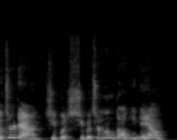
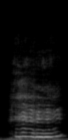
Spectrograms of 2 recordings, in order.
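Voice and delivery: put-on high childlike hee-hee; little girl's giggle. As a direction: giggle like a mischievous little girl. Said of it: "and Sandy goes".

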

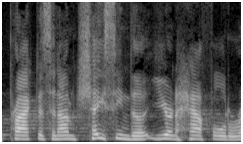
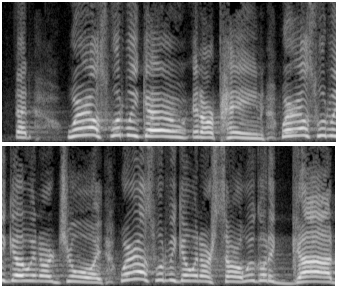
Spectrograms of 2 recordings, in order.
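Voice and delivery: higher, louder repeated questions; fervent preaching; 5 semitones higher, 6 dB louder than usual. Real, not acted. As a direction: build the appeal with fire. Rising rhetorical preaching climax.

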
